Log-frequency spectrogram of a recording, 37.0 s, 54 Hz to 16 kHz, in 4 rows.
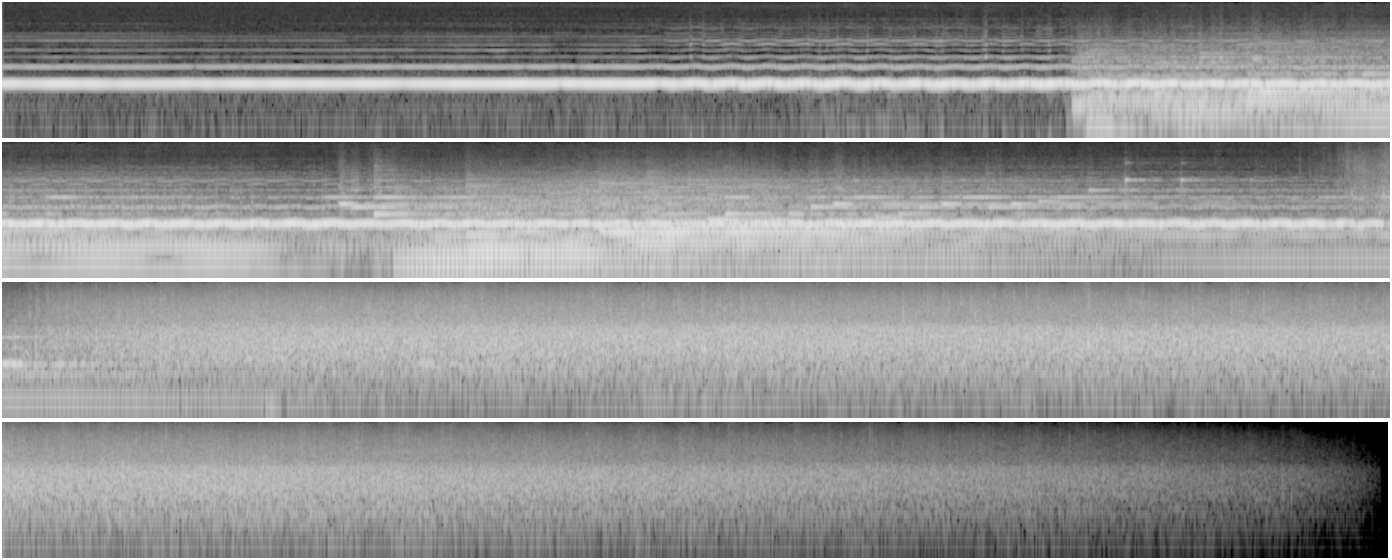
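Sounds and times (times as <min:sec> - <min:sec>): audience applauding: 0:18.2 - 0:36.7.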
